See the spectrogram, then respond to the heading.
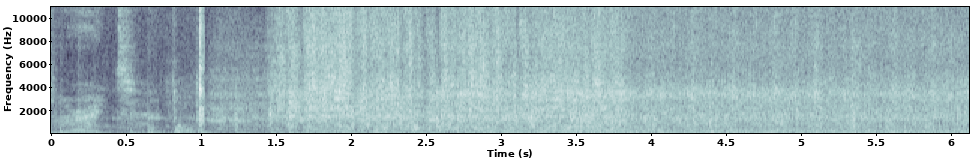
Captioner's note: plane engine starting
